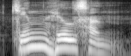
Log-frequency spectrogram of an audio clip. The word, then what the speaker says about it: Kim Il-sung: escreve, como se pronuncia, Kim Il-sung. Esse aqui é I-L, ok? Pronuncia-se Il.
